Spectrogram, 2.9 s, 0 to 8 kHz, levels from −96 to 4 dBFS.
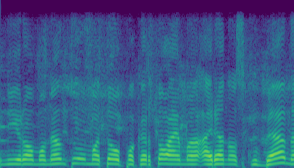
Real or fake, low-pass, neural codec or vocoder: fake; 7.2 kHz; autoencoder, 48 kHz, 128 numbers a frame, DAC-VAE, trained on Japanese speech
